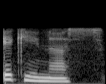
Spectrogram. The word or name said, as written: ickiness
